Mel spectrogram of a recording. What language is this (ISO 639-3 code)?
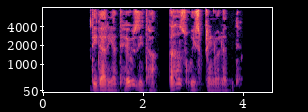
kat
